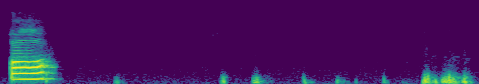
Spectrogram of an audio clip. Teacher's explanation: Qaf pangkal lidah bagian belakang. Jadi pangkalnya kita naikkan. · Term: huruf qaf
